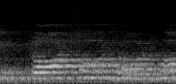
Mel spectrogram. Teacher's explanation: এবং এই বর্ণগুলো উচ্চারণের নিয়ম হচ্ছে যে আমাদের জিভের যে অগ্রভাগ রয়েছে সেই অগ্রভাগ উল্টিয়ে মূর্ধার সাথে স্পর্শ করে এই বর্ণগুলো উচ্চারণ করতে হয়, সে কারণে তাদেরকে মূর্ধন্য বর্ণ বলা হয়।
